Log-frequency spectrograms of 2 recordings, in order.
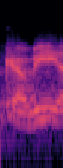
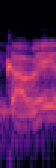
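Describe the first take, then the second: First: The name ends with an 'ee' vowel. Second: The name ends with an 'ay' vowel. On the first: "best option ഞാൻ പറയും" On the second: "നമ്മൾ ശരിക്കും കവെ എന്ന് വായിക്കണോ"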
